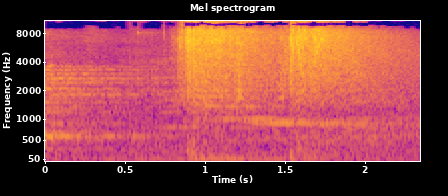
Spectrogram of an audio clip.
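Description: Two sharp swishing snaps about two-thirds of a second apart, from a wushu performer's handheld weapon whipped through the air during a competition routine.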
